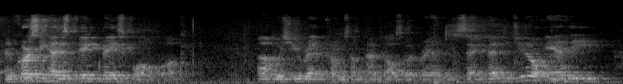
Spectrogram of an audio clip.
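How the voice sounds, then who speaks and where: A man giving a wry, halting memorial speech full of anecdotes, often pausing to clear his throat. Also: medium pitch, fairly bright tone. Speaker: eulogy speaker, science reporter. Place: community hall memorial gathering. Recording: echoey hall, distant mic, hiss.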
